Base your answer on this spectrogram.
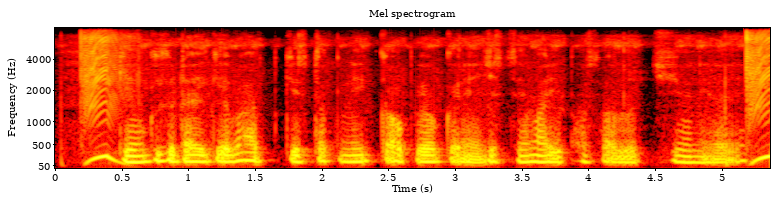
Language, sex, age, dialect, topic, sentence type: Hindi, male, 18-24, Awadhi Bundeli, agriculture, question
